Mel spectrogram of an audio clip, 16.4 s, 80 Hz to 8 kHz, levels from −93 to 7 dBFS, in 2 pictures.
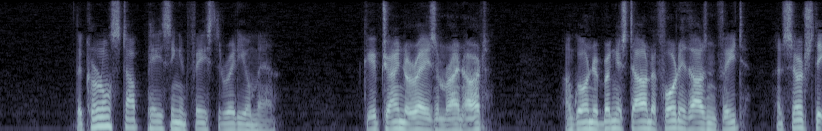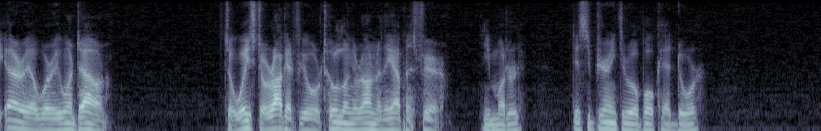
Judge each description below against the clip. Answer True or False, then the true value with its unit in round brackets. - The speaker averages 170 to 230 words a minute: True (180 wpm)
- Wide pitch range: False (2.9 semitones)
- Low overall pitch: True (105 Hz)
